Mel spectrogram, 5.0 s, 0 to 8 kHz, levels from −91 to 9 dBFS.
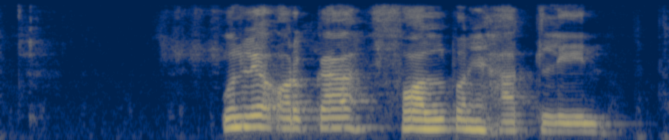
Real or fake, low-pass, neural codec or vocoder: fake; 7.2 kHz; vocoder, 44.1 kHz, 128 mel bands, Pupu-Vocoder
